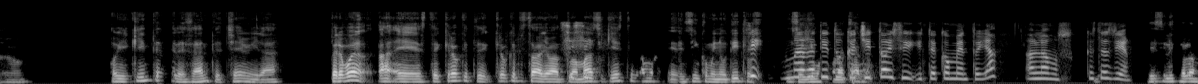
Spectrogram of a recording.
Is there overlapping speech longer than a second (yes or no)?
yes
